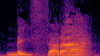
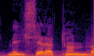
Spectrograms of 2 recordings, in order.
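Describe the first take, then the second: First: میسره with a short a after the s; fatha reading. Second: میسرتون with a short e after the s; kasra reading. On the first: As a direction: say میسره as "meysara", middle vowel a. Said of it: "به فتح هم خونده شده". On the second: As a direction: say میسرتون as "meyseratun". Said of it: "میسره به فتح هم خونده شده". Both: Shown as a demonstration.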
